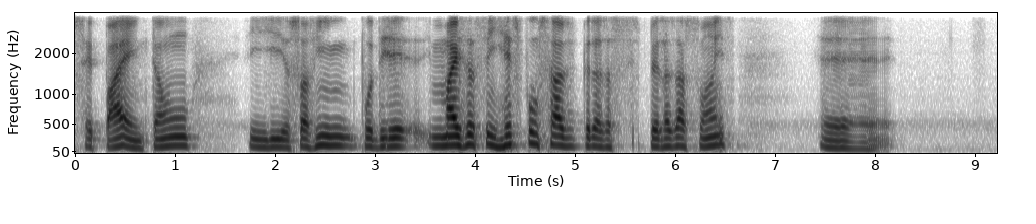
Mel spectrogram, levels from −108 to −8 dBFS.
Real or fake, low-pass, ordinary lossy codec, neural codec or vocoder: fake; 3.6 kHz; none; codec, 16 kHz, 0.8 kbps, ZipCodec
